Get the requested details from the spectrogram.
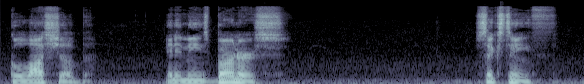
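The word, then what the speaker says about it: Golachab: Pronounced, I believe, Golashub.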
